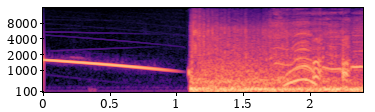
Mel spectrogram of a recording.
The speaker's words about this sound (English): Oh, I got to drop a bomb here.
